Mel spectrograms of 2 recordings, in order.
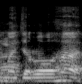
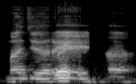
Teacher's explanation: Jadi dia kena condongkan fathah dia, condongkan berbaris atas tu. Dia bukan baris bawah, tapi dia dicondongkan baris atas tu. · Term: Bacaan Imala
